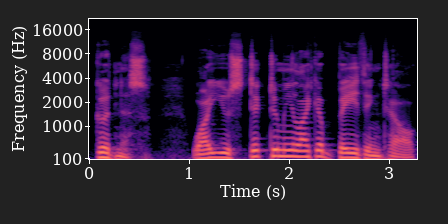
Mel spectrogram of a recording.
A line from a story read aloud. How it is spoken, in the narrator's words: cried Vasily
